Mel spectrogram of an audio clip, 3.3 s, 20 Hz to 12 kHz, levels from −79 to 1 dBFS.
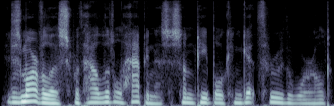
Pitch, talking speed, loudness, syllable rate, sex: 135 Hz, 250 wpm, -19 LUFS, 6.3 syllables/s, male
